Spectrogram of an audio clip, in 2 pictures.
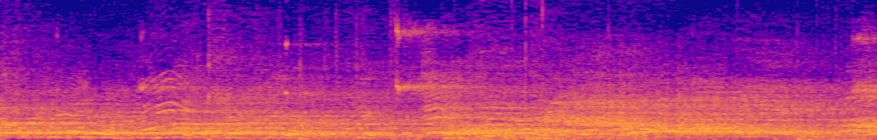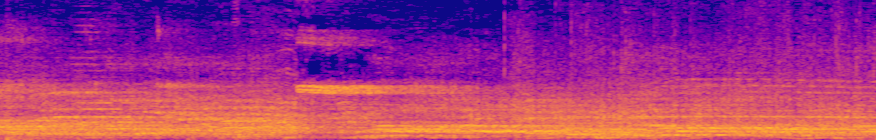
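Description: Basketball game in a gym: a basketball bouncing on the hardwood court under a steady din of players' and spectators' voices, echoing in the hall.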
